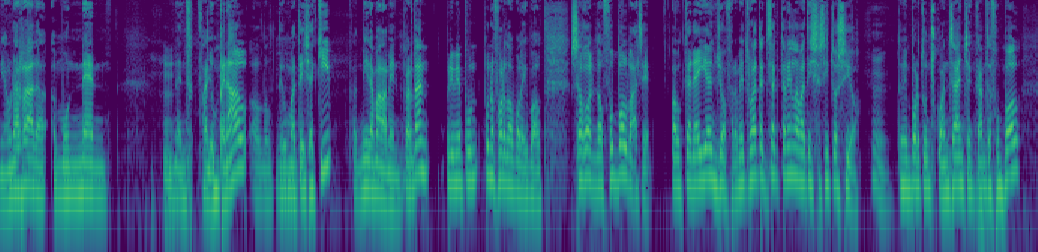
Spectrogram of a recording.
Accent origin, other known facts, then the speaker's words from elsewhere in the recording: Figueres, Catalonia, Spain; o jo recordo que sóc de Figueres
